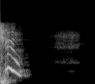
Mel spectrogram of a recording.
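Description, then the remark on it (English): A single sharp sneeze bursts out, followed by a brief, softer breathy rasp before silence. No one speaks. “Bless you.”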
